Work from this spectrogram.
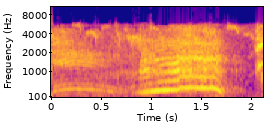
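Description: Cows moo in a couple of low, drawn-out calls that rise and sag in pitch, fairly close, followed by the start of another.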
